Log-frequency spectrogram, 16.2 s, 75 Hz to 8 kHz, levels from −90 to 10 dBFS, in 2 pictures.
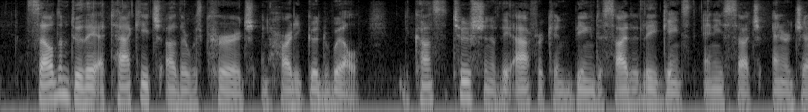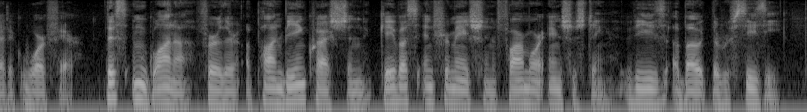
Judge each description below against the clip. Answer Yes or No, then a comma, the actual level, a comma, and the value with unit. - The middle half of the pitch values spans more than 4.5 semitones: No, average, 3.0 semitones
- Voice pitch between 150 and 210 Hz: No, very low, 95 Hz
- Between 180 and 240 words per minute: No, average, 145 wpm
